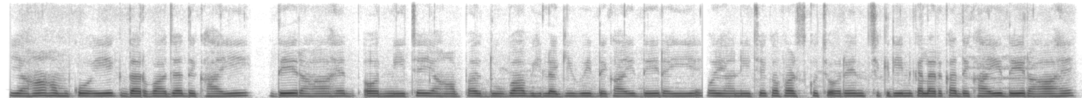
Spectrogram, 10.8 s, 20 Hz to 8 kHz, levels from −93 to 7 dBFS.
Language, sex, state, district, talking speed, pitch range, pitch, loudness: Hindi, female, Maharashtra, Solapur, 185 wpm, 200-210 Hz, 205 Hz, -27 LUFS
